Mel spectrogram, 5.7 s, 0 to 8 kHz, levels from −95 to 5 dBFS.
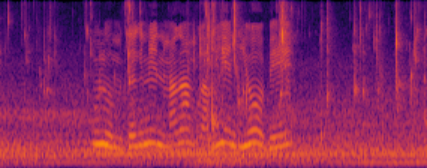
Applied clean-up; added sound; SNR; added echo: none; Boat, Water vehicle + Bathtub (filling or washing); 0 dB; none.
